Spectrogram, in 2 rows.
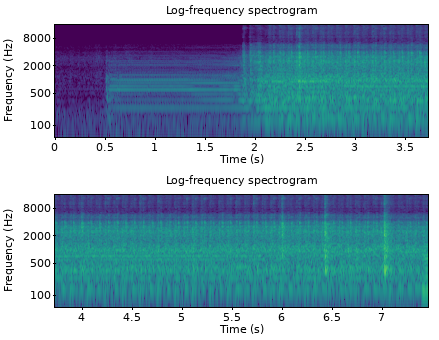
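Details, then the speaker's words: Singer 14J250 Stylist 4-thread serger, new out of the box, chaining off: fast steady whirring stitch chatter with a few sharp ticks; odd running noise of unknown source, seam unaffected, possibly needs break-in. "I still hear the noise"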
